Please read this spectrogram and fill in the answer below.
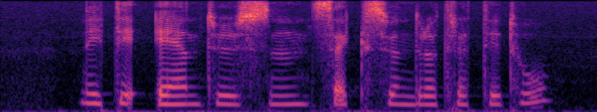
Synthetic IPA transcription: nɪt̪ɪʔeːnt̪ʰʉːsn̩sɛkshʉnd̪ɾəoːt̪ʰɾɛt̪ɪt̪ʰuː

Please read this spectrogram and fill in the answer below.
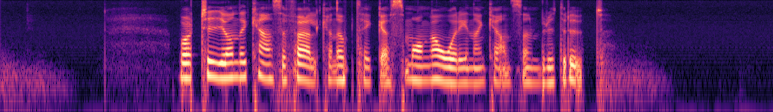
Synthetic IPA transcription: vaʈʰːiːɔnd̪əkʰansəfalkʰanɵpt̪ʰɛkːa̰smɔŋːaoːɾɪn̪ːankʰa̰nsənbɾyːt̪əɾʉ̟̰ːt̪

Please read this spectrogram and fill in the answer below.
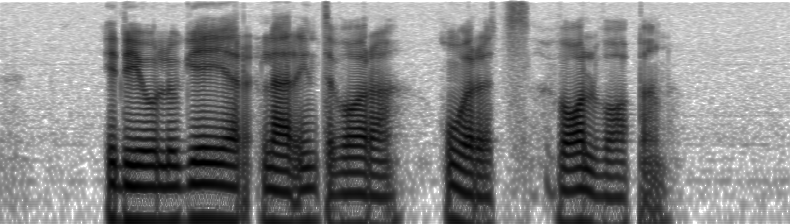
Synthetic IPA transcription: ɪd̪ɛʊlʊɡiːəɾlæːɾʔɪnt̪əvɑːɾa | oːɾət̪svɑːlvɑːpə̰n

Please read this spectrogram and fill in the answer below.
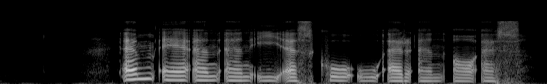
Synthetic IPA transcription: ʔɛmʔeːʔɛnɛniːʔɛskʰoːʔuːʔæɾɛnɑːʔɛs

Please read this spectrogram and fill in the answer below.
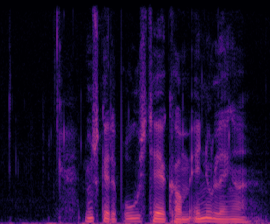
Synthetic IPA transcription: nusɡ̥æɾ̥e̝b̥ʁuːst͡sʰe̝ækʰɒ̽məʔenuleŋɐː

